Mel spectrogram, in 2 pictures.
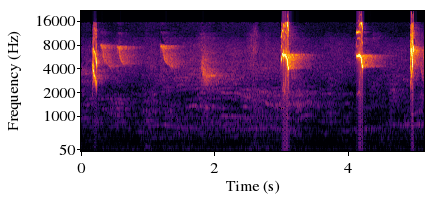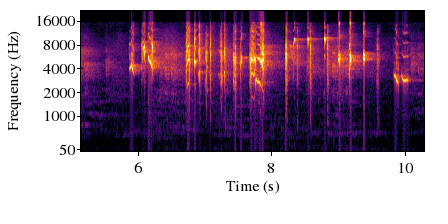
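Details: Kolibri ninja sunbird calling as a lure for trappers: a few thin descending whistles and isolated sharp ticks, then a dense burst of rapid high chirps and twitters toward the end.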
